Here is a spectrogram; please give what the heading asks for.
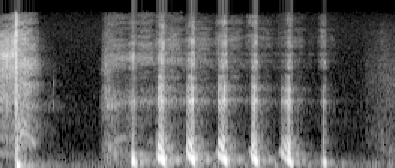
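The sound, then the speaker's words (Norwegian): A person imitates a kitten's weak, clumsy hiss. One sharp breathy puff is followed by a rapid run of about seven short, sputtering voiced bursts, like air escaping in quick spurts. “kattunger, de kan jo, de er ikke så flinke å fræse, så det blir sånn her,”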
